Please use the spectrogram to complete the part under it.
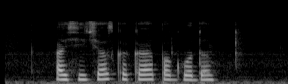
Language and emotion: Russian, neutral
